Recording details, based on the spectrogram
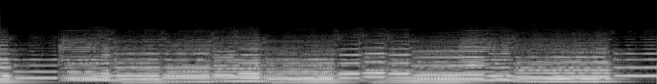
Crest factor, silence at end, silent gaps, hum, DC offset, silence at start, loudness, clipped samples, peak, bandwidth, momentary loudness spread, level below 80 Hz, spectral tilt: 12 dB; 0 s; none; none; under 0.1%; 0 s; -16 LUFS; under 0.1%; -2 dBFS; 5.6 kHz; 4 LU; -56 dBFS; -10 dB/octave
